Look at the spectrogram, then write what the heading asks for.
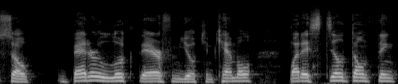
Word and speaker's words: Joakim Kemell: How do you pronounce his name? Joakim Kemell. There we go. Joakim Kemell.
